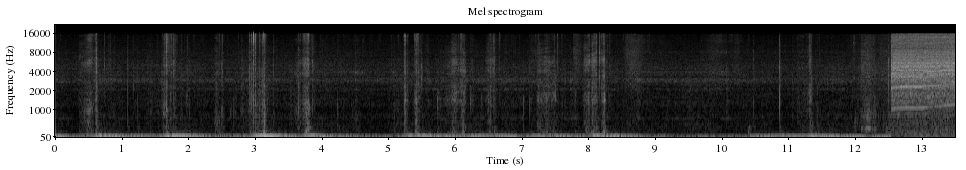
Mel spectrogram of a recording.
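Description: A knife scrapes and shaves thin curls from a wooden stick.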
